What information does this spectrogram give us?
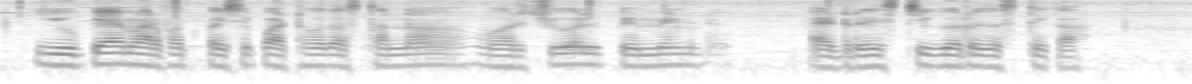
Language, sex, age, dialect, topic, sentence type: Marathi, male, 25-30, Standard Marathi, banking, question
